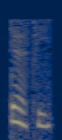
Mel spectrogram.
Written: dirty

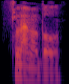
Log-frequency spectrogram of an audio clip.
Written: flammable

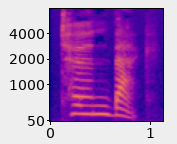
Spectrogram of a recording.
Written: turn back

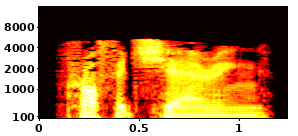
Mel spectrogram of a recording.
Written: profit sharing

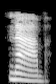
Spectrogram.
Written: nab

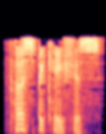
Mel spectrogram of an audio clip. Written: perspicacious

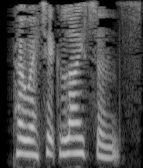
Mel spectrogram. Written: poetic licence

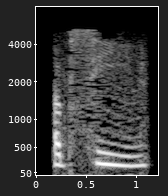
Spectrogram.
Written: obscene

